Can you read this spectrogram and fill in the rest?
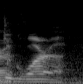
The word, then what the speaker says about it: Deguara: DeGuara.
